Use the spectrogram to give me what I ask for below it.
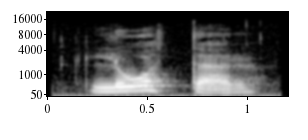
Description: Uttal: [l'å:ter]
